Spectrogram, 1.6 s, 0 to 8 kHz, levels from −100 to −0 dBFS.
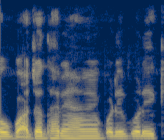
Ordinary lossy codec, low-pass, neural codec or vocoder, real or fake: none; none; none; real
